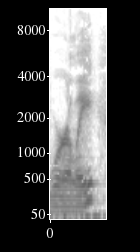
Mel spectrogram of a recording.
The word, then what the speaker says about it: Wehrley: I'm Susan Wehrle. And that's spelled W-E-H-R-L-E-Y.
